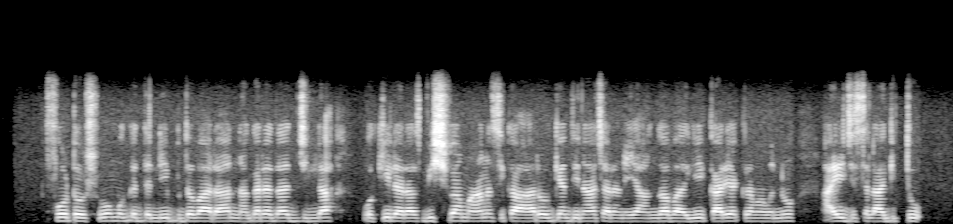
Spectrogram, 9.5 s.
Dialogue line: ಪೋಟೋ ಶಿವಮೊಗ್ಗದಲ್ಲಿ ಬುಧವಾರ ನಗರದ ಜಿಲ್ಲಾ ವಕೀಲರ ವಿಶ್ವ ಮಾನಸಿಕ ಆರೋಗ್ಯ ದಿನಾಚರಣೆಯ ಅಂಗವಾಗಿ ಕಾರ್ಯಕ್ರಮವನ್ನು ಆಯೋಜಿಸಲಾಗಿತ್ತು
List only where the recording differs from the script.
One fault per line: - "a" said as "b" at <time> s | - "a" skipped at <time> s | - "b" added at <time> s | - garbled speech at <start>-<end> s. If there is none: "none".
none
